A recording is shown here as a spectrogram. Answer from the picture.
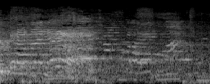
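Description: A group of teenagers' voices calling out and chattering over one another, loudest in the first second and then dying down.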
